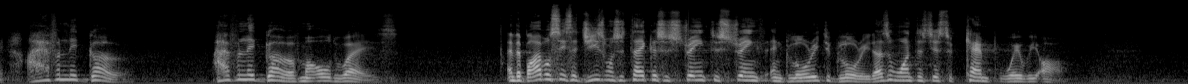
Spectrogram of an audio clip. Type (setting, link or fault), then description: setting, large echoing room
